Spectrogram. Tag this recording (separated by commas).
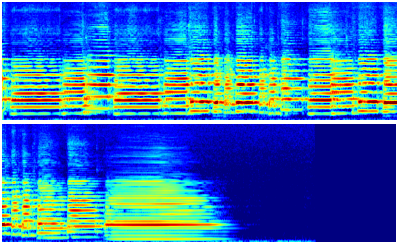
playing bassoon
